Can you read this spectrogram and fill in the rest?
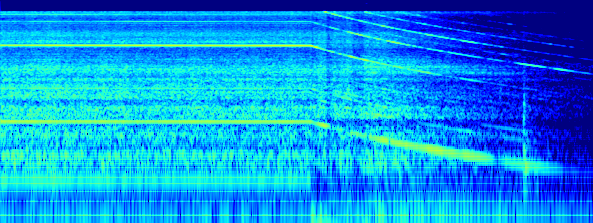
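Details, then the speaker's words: Vacuum cleaner after cable rewind reel spring retensioned, switched on to test; strong steady high motor whine, smooth, then winding down evenly in pitch after switch-off; healthy motor run. "देखें अब जब ब्रेक हटाएंगे तो पीछे जाएगा ये खुद ब खुद इस तरह। इसको ऑन करके देख लेते हैं स्विच लगाकर।"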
